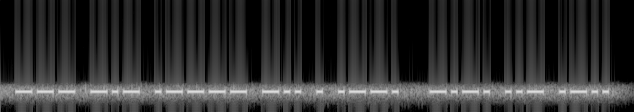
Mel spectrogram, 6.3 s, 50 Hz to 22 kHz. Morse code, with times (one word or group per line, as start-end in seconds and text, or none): 0.2-4.0 OK1DEP
4.3-6.1 CUL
